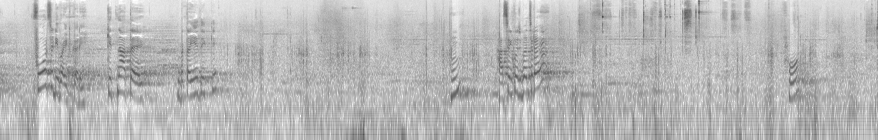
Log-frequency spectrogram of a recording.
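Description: A woman speaks clearly and steadily, as if teaching, close by.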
